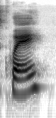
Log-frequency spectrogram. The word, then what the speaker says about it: Quay: like a lie um boy Canadians pronounce as key uh like a key Queen's Queen's K Queen's Quay some of these seem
